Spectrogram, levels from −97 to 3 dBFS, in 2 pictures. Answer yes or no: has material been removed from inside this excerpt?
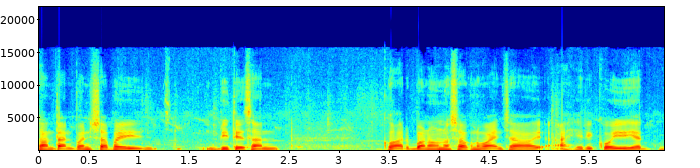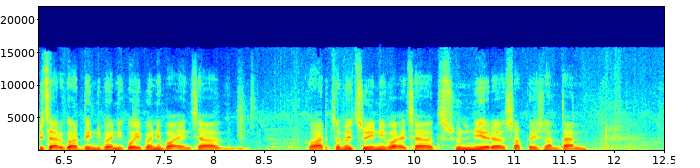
no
